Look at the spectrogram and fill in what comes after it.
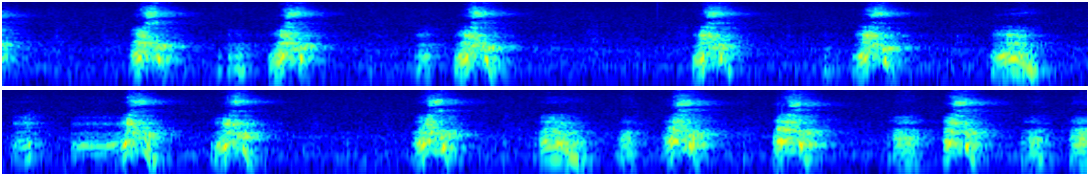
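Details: Babette and Luke, two pet dogs, in a sneeze-off after Babette rejects Luke's advances: a long run of brief, crisp sneeze-like bursts and short barks, one roughly every second, with little other noise.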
